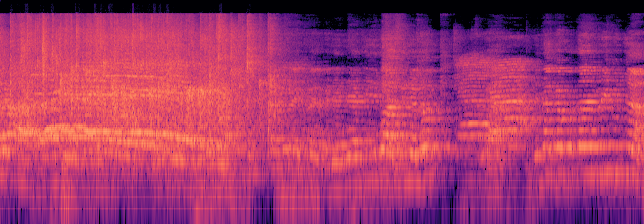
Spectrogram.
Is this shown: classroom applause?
yes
